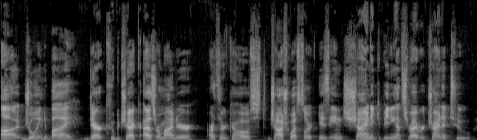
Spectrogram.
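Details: Adult male speaker; Normal speech.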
